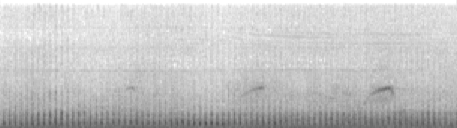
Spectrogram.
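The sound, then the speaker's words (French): Helicopter in flight, carrying two passengers toward Yambuku near the Central African border, a loud, steady rhythmic thudding of the rotor blades that holds an even level throughout. “Un hélicoptère les achemine tous les deux jusqu'à Yamboukou, près de la frontière centrafricaine.”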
